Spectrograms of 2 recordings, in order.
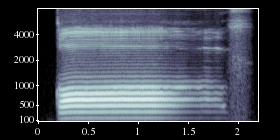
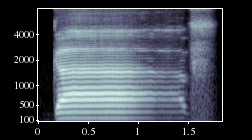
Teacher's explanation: قاف جو کہ حروف مستعلیہ میں سے ہوتا ہے اسے پر پڑھا جاتا ہے، اور کاف کو باریک پڑھا جاتا ہے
